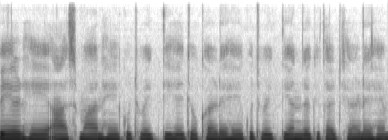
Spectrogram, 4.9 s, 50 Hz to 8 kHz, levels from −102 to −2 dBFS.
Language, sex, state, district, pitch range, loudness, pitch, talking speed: Hindi, female, Bihar, Bhagalpur, 190-205 Hz, -25 LUFS, 200 Hz, 220 wpm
